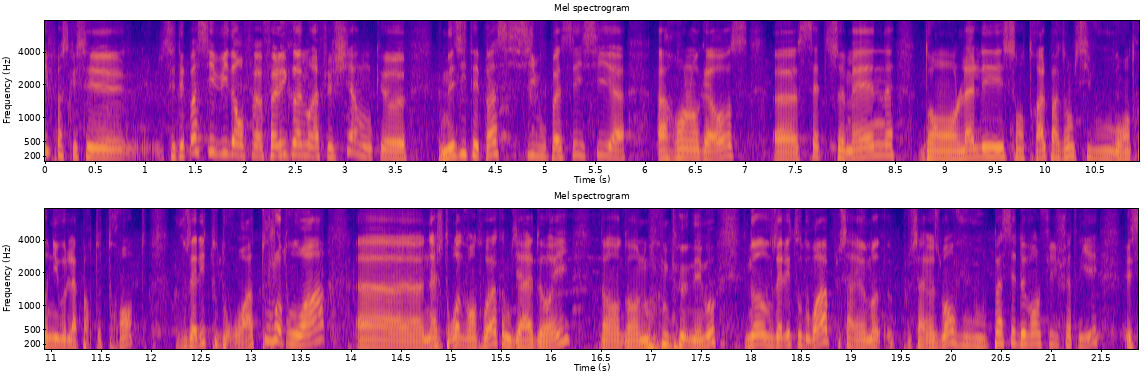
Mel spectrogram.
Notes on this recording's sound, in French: en direct de Roland Garros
